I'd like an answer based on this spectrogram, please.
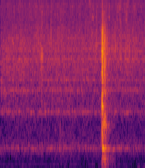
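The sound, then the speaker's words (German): Onions, garlic and ginger frying in oil give a steady, soft sizzle, broken once by a single sharp knock partway through. “Jetzt kommen die Zwiebeln ins Öl als erstes. Und dann kommt noch der Knoblauch und alles Ingwer und das tun wir jetzt ein bisschen anbrutzeln fürs Erste.”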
